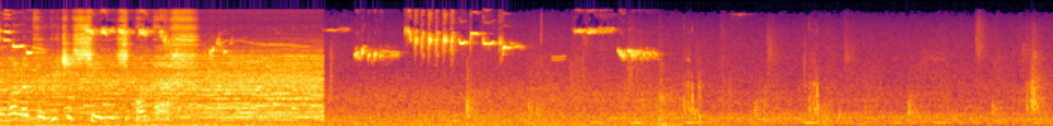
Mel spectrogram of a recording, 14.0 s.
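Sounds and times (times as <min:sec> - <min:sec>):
small birds chirping: 0:00.0 - 0:03.3, 0:04.4 - 0:08.9.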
